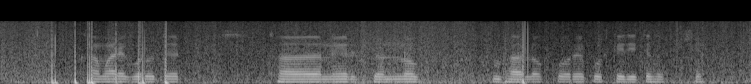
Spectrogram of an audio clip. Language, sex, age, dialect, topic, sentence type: Bengali, male, 18-24, Western, agriculture, statement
